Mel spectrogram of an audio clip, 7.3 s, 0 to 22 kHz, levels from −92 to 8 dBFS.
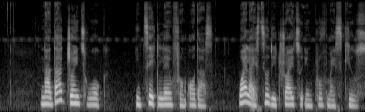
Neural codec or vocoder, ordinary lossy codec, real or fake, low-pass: none; none; real; none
